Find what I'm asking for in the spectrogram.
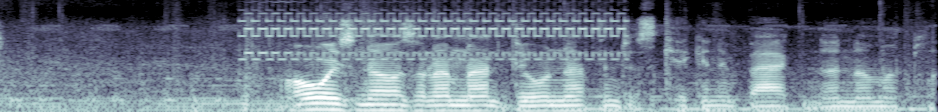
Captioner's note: phone Ringing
